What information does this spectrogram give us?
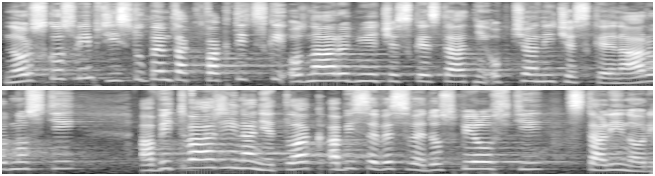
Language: Czech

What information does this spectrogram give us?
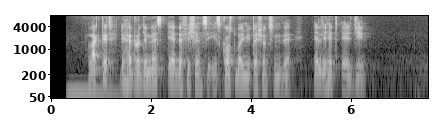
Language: Masai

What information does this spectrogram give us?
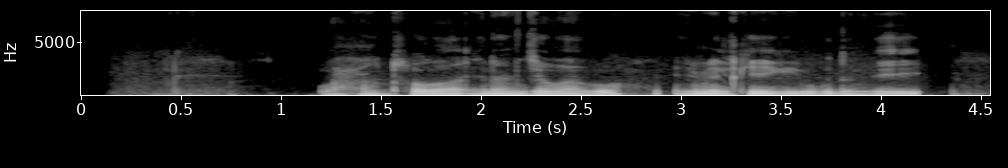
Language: Somali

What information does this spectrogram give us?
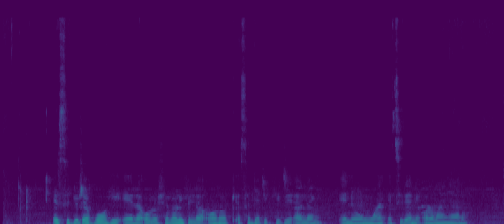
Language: Masai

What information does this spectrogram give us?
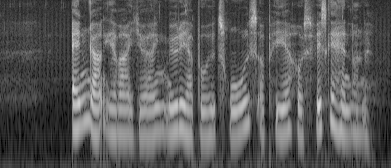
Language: Danish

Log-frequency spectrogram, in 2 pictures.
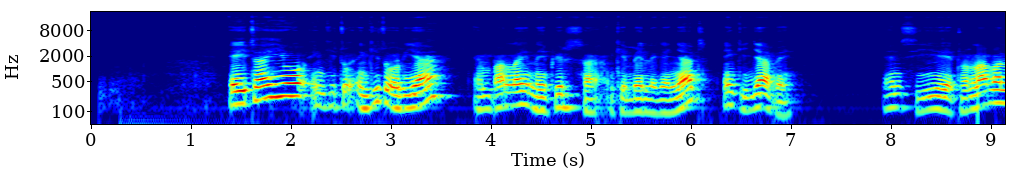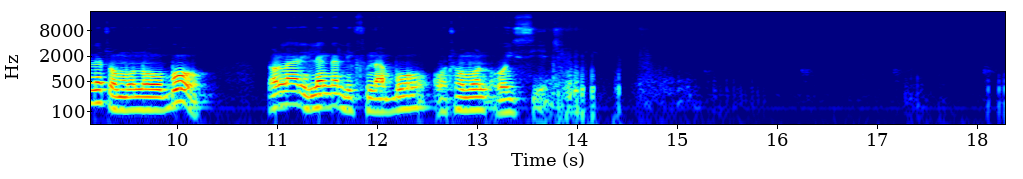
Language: Masai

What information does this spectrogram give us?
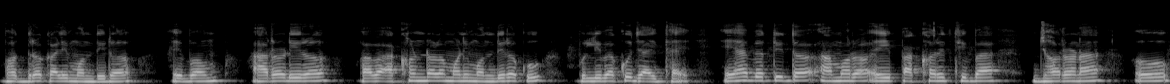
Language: Odia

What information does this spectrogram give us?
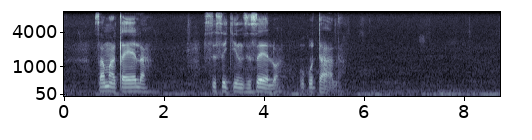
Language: Xhosa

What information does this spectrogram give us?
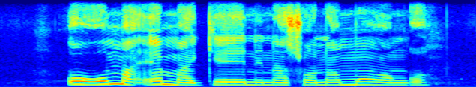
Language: Tsonga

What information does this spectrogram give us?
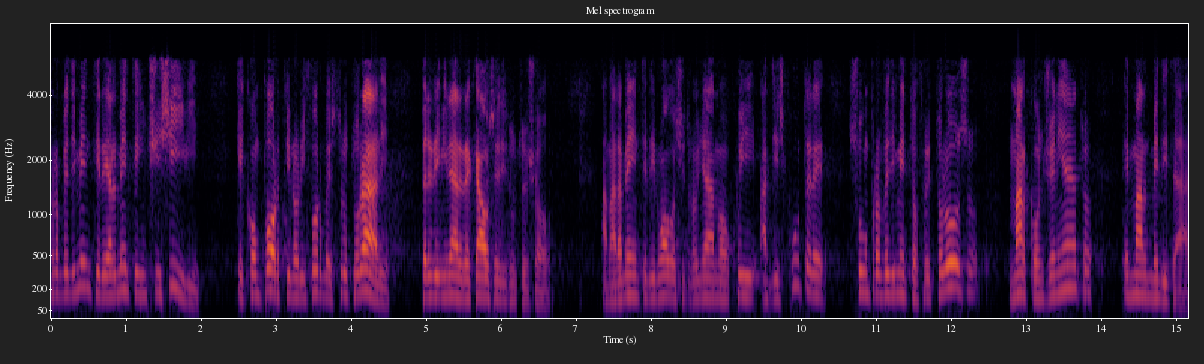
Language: Italian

